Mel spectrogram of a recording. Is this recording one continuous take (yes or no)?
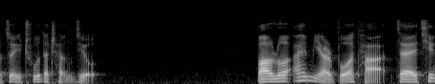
yes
